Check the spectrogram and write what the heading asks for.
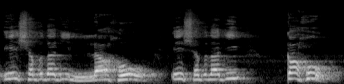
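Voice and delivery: ordinary talk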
